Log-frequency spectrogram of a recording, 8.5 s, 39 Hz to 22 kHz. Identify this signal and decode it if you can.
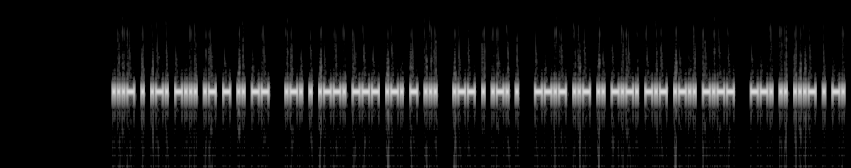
Morse code, heard as a keyed tone, about 51 wpm, 700 Hz. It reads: VERBATIM REPORTS WERE QUICKLY GIVEN
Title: Pangram Challenge v2 - 50wpm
